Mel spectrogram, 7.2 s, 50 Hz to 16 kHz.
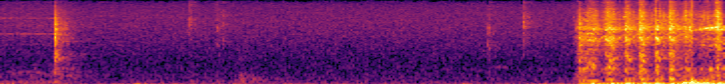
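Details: Toyota Corolla with 4AGE swap, just fitted in-tank fuel pump, cool morning, no cold start system: quiet, then cranks, catches within about six seconds and runs evenly, no leaks, pump barely audible; healthy start.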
